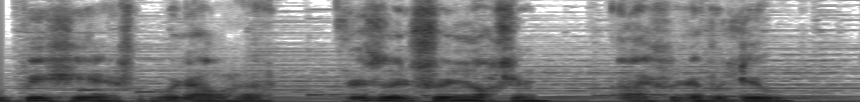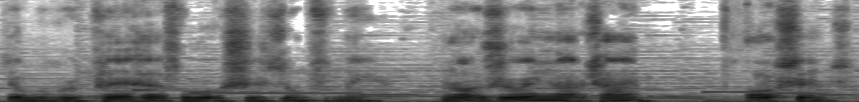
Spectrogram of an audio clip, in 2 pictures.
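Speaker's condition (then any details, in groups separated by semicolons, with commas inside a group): Tongue cancer, hemiglossectomy; half tongue removed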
